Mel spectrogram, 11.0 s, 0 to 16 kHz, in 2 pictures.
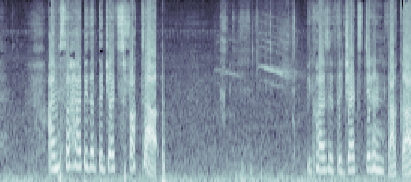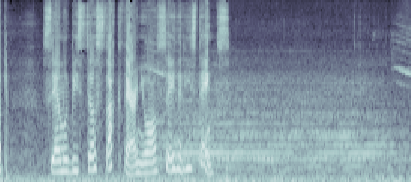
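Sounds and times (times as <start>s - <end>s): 
speech: 0.6s - 2.3s, 4.1s - 8.6s
train passing near a house: 6.0s - 10.9s.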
